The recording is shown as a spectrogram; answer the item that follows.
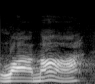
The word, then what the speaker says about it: Lama: Now, Lama is an exception because we say not Lama, but Lama. So it gets pronounced slightly differently.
